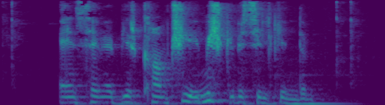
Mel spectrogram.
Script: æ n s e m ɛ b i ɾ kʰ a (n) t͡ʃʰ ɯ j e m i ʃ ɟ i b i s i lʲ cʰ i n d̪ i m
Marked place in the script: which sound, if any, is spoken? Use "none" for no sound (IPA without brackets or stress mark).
m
